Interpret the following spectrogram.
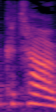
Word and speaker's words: Qatar: What did we think about the Qatar race?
